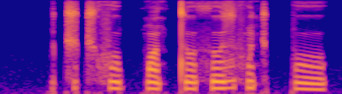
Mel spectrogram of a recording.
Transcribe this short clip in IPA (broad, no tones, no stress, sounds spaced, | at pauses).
t͡ʃ u t͡ʃ f u pː ɔ̃ tː u θ u z f ũ t͡ʃ pː u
